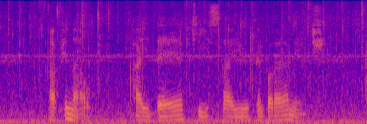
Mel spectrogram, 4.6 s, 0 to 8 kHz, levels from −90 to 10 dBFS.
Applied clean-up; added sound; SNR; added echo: none; Rain; 7 dB; none.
